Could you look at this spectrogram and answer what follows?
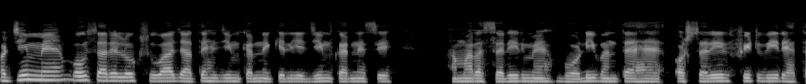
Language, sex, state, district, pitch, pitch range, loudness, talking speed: Hindi, male, Bihar, Jahanabad, 145 Hz, 140-150 Hz, -24 LUFS, 210 wpm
